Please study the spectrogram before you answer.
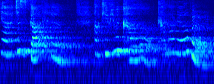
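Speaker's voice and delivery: high sing-song imitation of the puppy girl; imitating the girl. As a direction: float it out sweetly and oddly. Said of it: "She's like".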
